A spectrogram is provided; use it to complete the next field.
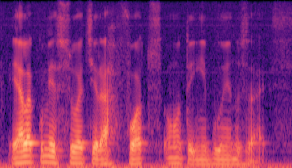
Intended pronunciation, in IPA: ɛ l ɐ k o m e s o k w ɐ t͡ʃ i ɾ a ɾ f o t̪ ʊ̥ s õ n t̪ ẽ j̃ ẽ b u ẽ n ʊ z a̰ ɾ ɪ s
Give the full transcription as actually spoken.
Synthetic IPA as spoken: ɛ l ɐ k o m e s o w ɐ t͡ʃ i ɾ a ɾ f ɔ t̪ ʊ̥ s õ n t̪ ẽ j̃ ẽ b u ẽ n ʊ z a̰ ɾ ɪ s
